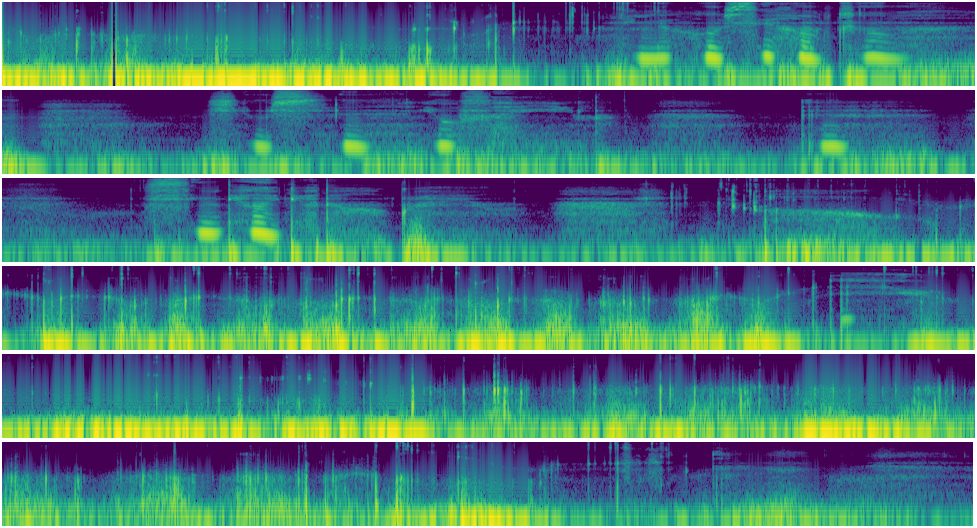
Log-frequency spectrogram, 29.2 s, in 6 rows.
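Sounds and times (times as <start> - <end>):
ear licking mouth sounds: 0.0 - 3.2, 12.8 - 29.0
speech: 3.2 - 4.7, 6.1 - 7.5, 9.0 - 9.2, 10.7 - 12.0.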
